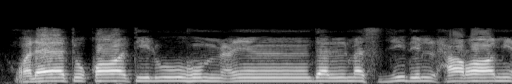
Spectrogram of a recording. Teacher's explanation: عند نون ساكنة جاء بعدها الدال إخفاء حقيقي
